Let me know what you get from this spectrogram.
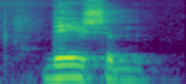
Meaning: sourdough
- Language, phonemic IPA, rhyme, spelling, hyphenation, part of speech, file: Dutch, /ˈdeː.səm/, -eːsəm, desem, de‧sem, noun, Nl-desem.ogg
